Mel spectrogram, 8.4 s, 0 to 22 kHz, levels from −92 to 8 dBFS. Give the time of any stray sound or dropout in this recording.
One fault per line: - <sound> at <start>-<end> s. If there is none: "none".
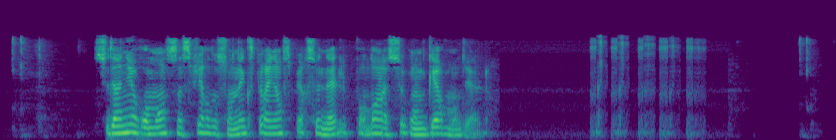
- laugh at 5.9-7.1 s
